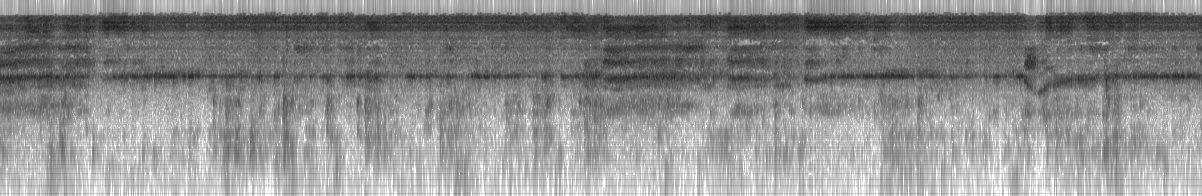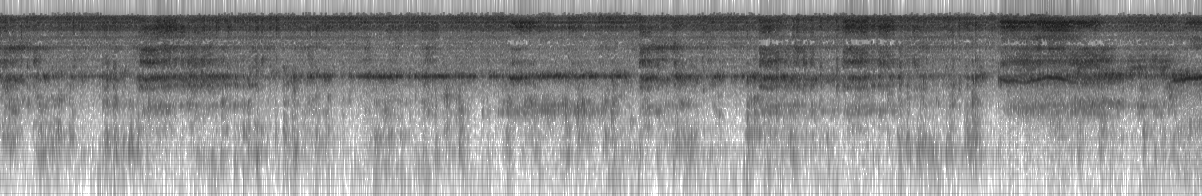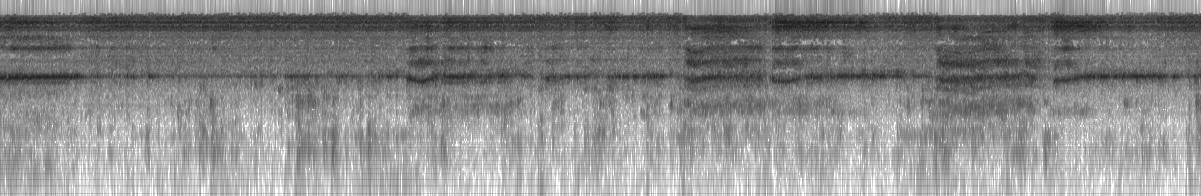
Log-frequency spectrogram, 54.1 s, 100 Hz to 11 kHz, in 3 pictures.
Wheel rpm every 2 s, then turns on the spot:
230, 230, 230, 230, 230, 230, 230, 220, 230, 230, 230, 230, 230, 230, 230, 230, 220, 220, 230, 230, 230, 230, 230, 230, 230, 220, 230.
none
